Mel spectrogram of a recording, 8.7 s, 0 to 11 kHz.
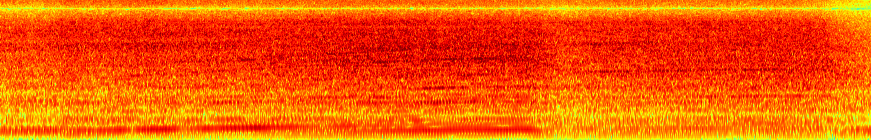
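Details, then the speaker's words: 1966 Ford F100 with a 302 V8 and AOD, after TV cable adjustment and a swap from a 2-barrel to a 4-barrel Edelbrock carb: strong, clean V8 roar climbing under throttle, then easing off. Normal acceleration, much more power. "sounds like we're going so fast. Yeah. That's all it has to do. It just has to sound cool. It actually's got tons more get up than it did. A lot more power."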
